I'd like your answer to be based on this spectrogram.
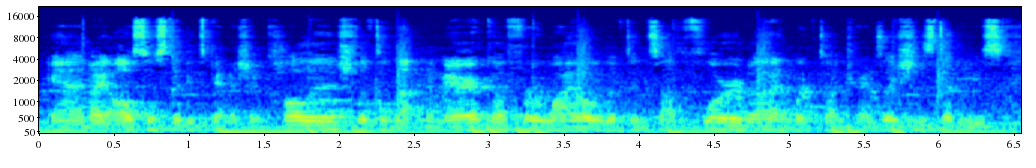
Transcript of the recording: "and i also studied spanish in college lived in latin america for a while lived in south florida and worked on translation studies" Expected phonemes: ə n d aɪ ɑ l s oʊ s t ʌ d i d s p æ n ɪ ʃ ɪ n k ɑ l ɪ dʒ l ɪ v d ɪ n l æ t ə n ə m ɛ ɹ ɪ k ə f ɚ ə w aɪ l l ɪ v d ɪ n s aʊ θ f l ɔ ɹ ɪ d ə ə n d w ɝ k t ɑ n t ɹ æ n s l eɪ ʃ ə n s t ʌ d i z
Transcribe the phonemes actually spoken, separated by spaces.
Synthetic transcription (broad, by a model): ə n aɪ ɑ l s oʊ s t ʌ d i d s p æ n ɪ ʃ ɪ n k ɑ l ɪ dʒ l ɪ v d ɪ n n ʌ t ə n ə m ɛ ɹ ɪ k ə f ɚ ə w aɪ l l ɪ v d ɪ n s aʊ θ f l ɔ ɹ ɪ d ə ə n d w ɝ k t n t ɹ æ n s l eɪ ʃ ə n s t ʌ d i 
